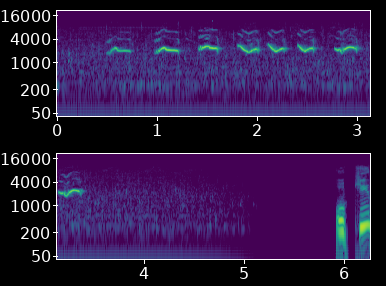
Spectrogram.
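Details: A Pale-breasted Thrush (Turdus leucomelas, sabiá-barranco) in Brazil sings eight short, warbled whistles in about three seconds, each slurring up and down at a mid-high pitch, then silence before a brief, lower sound.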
